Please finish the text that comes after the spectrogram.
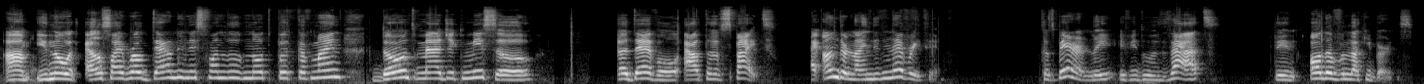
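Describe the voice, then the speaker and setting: A woman's voice: high voice, normal speed, bright, forceful tone. A woman playing a tabletop role-playing game, chatty and fussy about keeping notes. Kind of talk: in-character table talk.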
